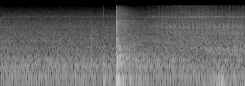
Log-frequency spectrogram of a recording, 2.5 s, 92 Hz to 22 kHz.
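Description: A single sharp metallic clunk about a second in, with a small click just before it, as the hood of a 2017 GMC Terrain is unlatched and raised. A steady low hum runs underneath.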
